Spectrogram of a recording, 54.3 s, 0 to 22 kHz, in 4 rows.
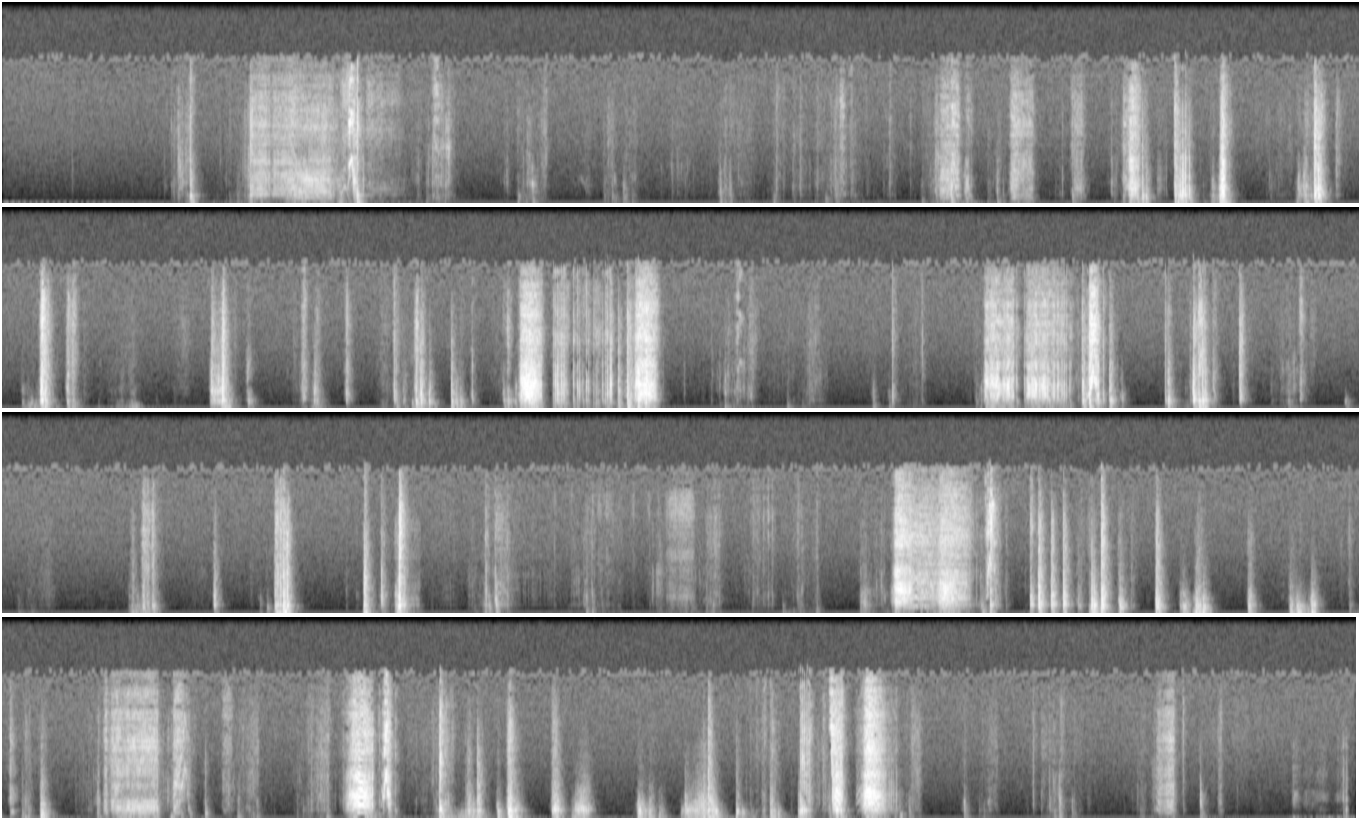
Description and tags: creaking floor
Creaking bedroom floor recorded with tascam DR 40
bare, bare-feet, barefeet, bare-foot, barefoot, creak, creaking, creaky, feet, floor, foot, footsteps, hardwood, squeaking, steps, walk, walking, wood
